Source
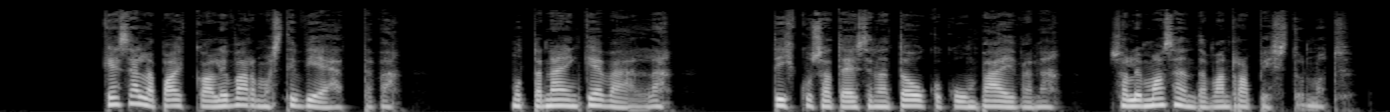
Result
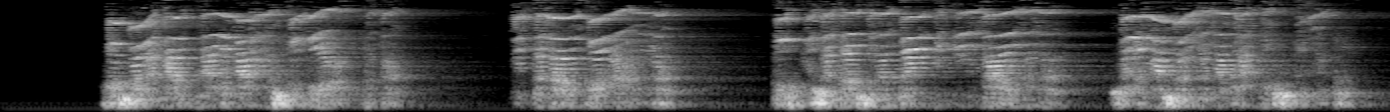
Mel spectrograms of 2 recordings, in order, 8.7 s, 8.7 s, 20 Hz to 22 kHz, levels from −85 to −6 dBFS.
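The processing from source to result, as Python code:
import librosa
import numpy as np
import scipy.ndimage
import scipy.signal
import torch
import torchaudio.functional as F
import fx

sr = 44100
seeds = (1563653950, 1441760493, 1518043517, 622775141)

y = fx.octave_mirror(x, sr, pivot_hz=1500.0)
y = fx.rev_double_slope(y, sr, seeds[0], early_s=0.38, late_s=1.5, knee_db=-18, drr_db=-7.0)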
